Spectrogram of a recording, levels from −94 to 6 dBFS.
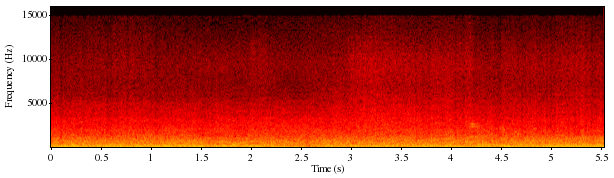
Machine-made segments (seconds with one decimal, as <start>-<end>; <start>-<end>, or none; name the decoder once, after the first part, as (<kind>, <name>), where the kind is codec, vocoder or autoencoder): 1.5-2.6 (codec, SNAC); 3.7-4.4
